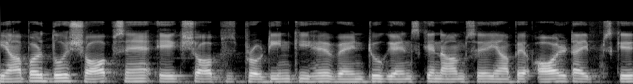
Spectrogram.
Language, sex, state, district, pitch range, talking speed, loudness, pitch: Hindi, male, Punjab, Pathankot, 125-135 Hz, 200 wpm, -15 LUFS, 130 Hz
